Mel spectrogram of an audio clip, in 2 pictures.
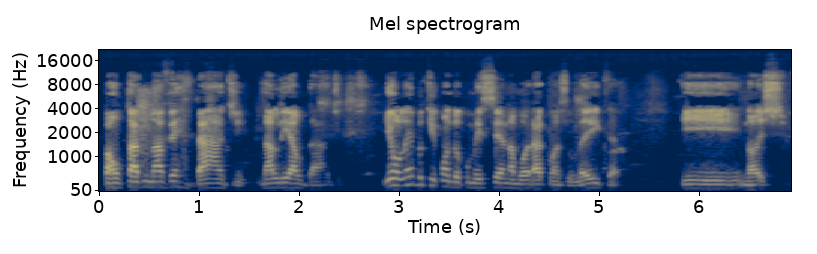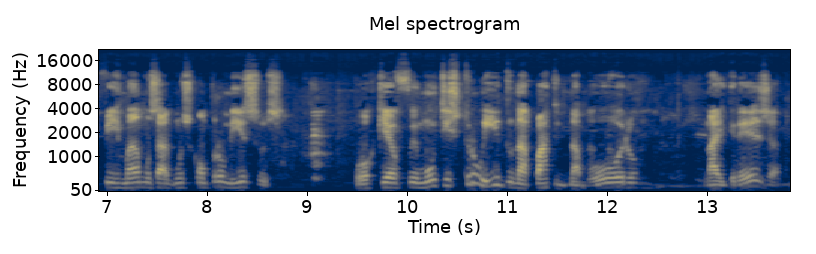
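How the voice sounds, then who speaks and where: Middle-aged male pastor, emphatic storyteller, lively pitch, mid-range voice. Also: measured pace, husky. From Aracaju, Brazil. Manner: animated storytelling, emphatic repetition. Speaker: pastor, guest. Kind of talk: personal testimony in a live interview.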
